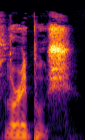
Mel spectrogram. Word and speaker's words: rooibos: And there are two different ways to pronounce the tea, which is spelt R-O-O-I-B-O-S. There is an English way and a Dutch way. So I'm going to do my best here. – Okay. – The English way is rooibos, and the Dutch way is rooibos.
